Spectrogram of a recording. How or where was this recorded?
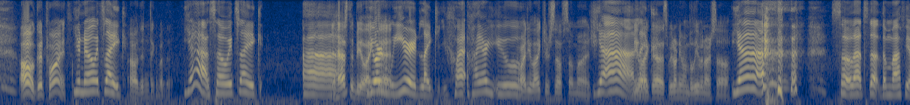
outdoors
